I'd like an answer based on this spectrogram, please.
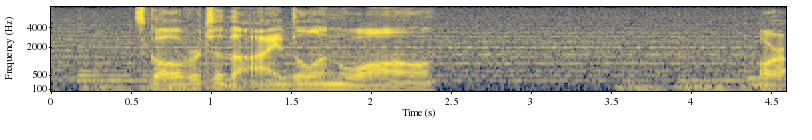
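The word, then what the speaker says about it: Eidolon: All right, let's go over to the Idol and wall or Idolon. That's how you're supposed to pronounce it. Idolon. I've been saying it. I've been seeing it as idol and it's probably actually Idolon.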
